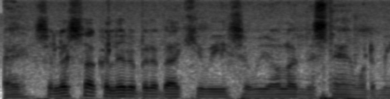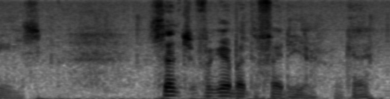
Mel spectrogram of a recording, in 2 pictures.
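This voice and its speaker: A man's voice: low-pitched, quick pace, darkish tone, a little hiss or hum. A man explaining at a whiteboard in a patient lecture, checking in with his listeners as he goes. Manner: patient, step-by-step, checks in with "okay". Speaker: market analyst explaining at a whiteboard.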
